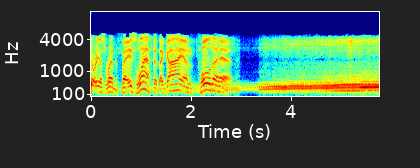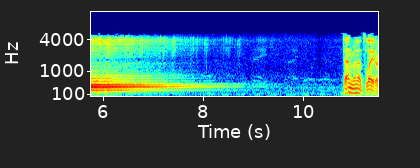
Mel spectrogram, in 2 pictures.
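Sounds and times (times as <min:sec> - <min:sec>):
speech: 0:00.1 - 0:02.9, 0:10.8 - 0:11.5
car engine droning in town traffic: 0:01.0 - 0:08.9.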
